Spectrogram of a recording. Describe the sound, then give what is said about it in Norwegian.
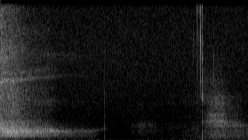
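A slow, breathy exhale during a guided breathing exercise, after the breath is held. It starts strong and fades out over about a second, followed by a faint click and a softer trailing breath. “Og pust ut.”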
